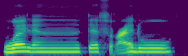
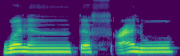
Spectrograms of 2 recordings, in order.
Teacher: نون ساکن کے بعد تا آ رہا ہے، اخفا بھی لائٹ ہوگا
